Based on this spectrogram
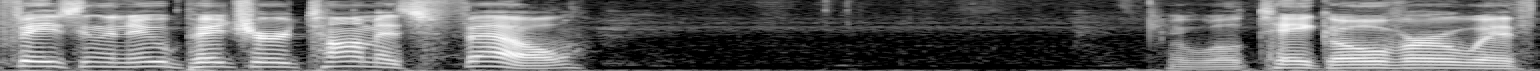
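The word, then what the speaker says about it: Gfell: first pitch outside from fell 0-1 fellow where's number 36 spells that last name g-f-e-l-l the g is silent a sophomore 5 10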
